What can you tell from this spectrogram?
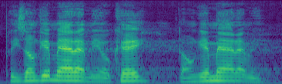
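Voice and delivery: usual speaking voice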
